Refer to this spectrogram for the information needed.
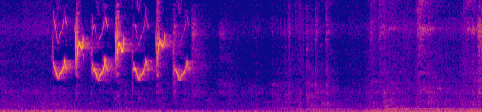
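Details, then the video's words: Wingko Java sparrow in full song, meant to prompt other birds to sing: a short run of five quick, high, bouncing chirps, then quiet with soft background noise and faint clicks. "glatik wingko gacor mampu merangsang burung glatik anda jadi bunyi"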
